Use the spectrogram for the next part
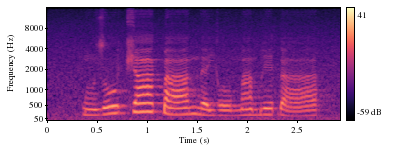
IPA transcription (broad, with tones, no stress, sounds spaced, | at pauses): k͡p ũ˨ z oː˦ t͡ʃ aː˦ k͡p aː˨˦ n ɛ˨ j oː˨ m ã˧ b e˧ ɗ aː˨˦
